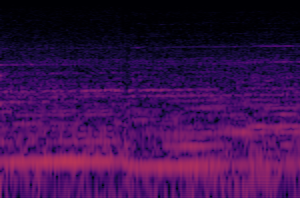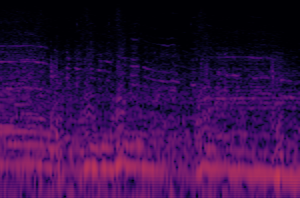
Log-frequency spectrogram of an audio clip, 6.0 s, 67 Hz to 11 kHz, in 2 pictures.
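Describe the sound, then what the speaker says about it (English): A GT3 race car at Sebring in iRacing slides under braking, its engine droning loudly and steadily with tyres squealing and honking in short bursts as the car scrubs speed. "Again, a big slide under braking."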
